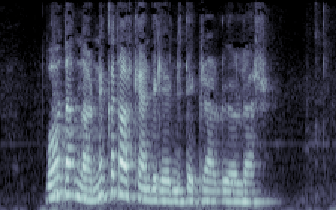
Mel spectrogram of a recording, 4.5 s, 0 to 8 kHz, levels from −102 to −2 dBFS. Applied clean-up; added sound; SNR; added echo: none; Snare drum; 17 dB; none.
